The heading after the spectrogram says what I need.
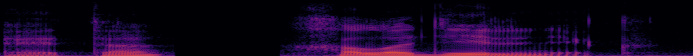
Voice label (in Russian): "eto holodilnik", Russian; Это холодильник; dom; RUSSIAN VISUAL DICTIONARY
